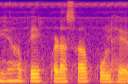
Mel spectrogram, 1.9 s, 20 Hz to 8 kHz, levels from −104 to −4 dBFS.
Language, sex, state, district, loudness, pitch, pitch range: Hindi, male, Bihar, Darbhanga, -17 LUFS, 120 Hz, 110-130 Hz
